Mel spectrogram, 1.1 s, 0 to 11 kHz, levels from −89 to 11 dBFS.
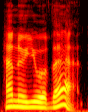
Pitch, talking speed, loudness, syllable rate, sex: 155 Hz, 270 wpm, -12 LUFS, 5.5 syllables/s, male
